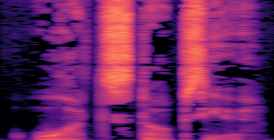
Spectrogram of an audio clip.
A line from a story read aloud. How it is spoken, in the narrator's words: His voice was low and inquiring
